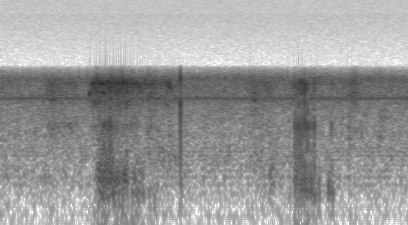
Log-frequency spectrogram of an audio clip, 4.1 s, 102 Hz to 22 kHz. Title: Snoring.3gp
